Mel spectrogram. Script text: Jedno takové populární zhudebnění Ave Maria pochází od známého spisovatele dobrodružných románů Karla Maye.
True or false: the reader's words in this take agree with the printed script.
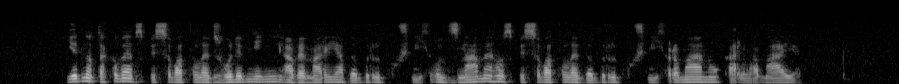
false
